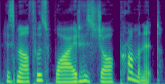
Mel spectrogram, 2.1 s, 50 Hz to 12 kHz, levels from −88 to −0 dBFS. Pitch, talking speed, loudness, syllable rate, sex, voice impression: 170 Hz, 205 wpm, -17 LUFS, 4.7 syllables/s, female, feminine, middle-aged, tensed, powerful, slightly muffled, intellectual, friendly, unique, lively, slightly strict, slightly intense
